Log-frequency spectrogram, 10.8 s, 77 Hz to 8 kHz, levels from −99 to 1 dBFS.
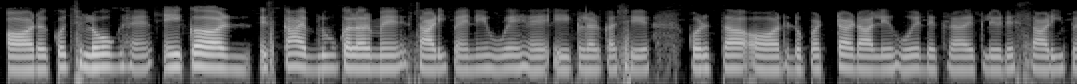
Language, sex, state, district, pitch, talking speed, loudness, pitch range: Hindi, female, Chhattisgarh, Sarguja, 185 Hz, 160 wpm, -28 LUFS, 175-190 Hz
